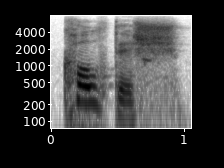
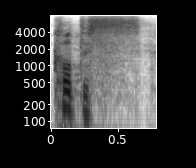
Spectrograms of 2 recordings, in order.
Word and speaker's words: coltish: And your last one here is coltish. Okay, so this is an SH sound at the end.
